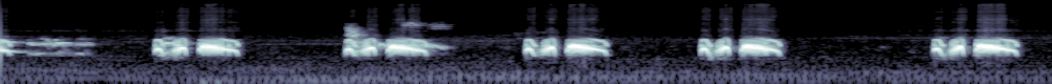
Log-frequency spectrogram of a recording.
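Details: Spotted dove giving the urging coo used to stimulate decoys and train lure birds: soft coos at the start, then five three-note phrases of two short hoots and a longer descending coo, about two seconds apart.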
